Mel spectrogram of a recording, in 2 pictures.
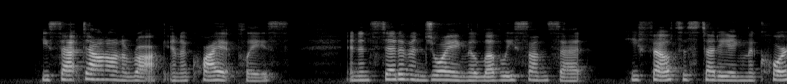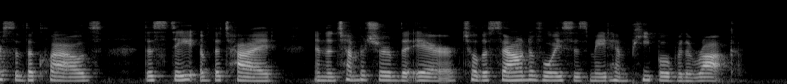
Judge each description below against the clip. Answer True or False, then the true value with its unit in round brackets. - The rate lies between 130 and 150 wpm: False (185 wpm)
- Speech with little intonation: True (2.1 semitones)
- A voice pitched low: False (190 Hz)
